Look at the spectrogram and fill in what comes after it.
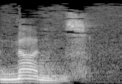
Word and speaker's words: Nones: The book is entitled Rise of the Nuns. Now, this is not about Catholic women in robes and habits and things. It's spelled N-O-N-E-S, nuns.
